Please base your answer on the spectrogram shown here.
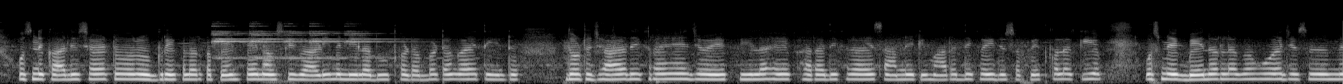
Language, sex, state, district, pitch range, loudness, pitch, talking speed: Hindi, female, Bihar, Jamui, 230-240 Hz, -14 LUFS, 235 Hz, 240 wpm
